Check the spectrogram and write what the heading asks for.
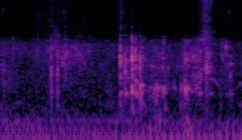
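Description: Liquid fertiliser (urea mixed with water) sloshing and splashing as a small steel cup is dipped into a plastic bucket and poured, in a few short irregular splashes, the biggest a little past halfway. A steady low rumble runs underneath.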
